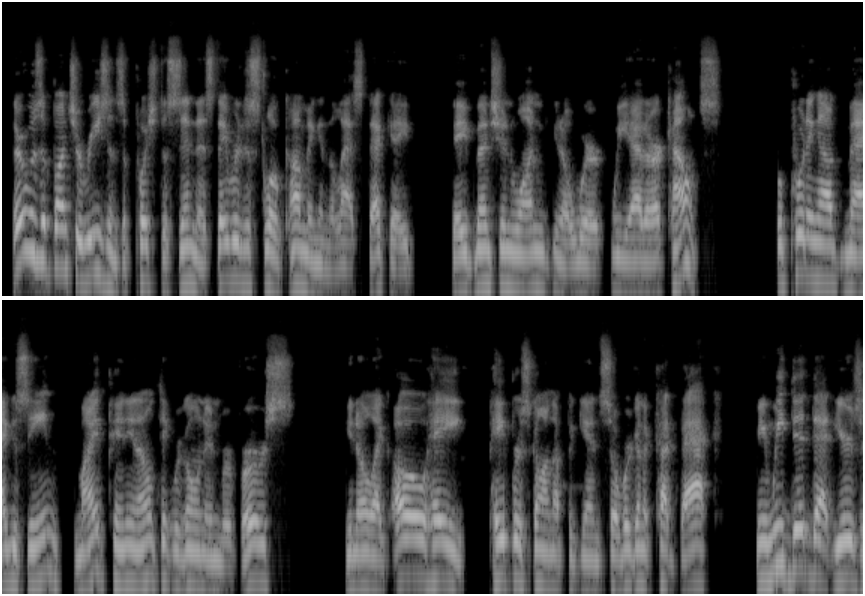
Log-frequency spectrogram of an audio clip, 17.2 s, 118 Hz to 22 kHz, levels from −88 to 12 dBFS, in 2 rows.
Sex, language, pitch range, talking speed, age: male, English, 115-145 Hz, 225 wpm, 50-69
